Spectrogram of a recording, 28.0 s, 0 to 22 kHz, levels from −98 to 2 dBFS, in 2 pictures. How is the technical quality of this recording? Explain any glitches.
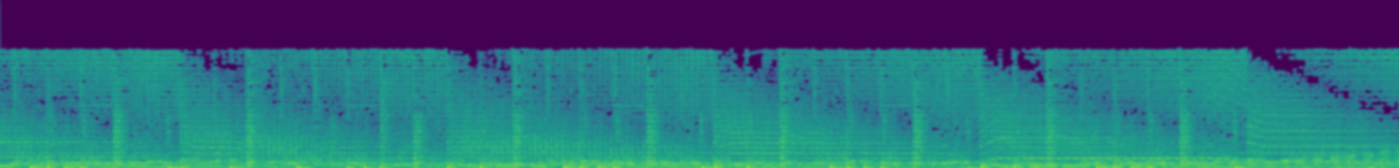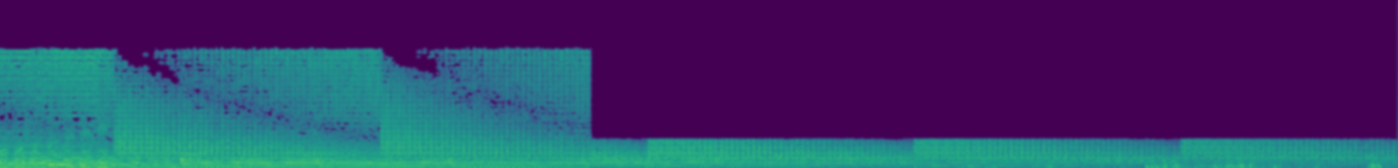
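The recording is clean up to 19.89 s, then the sound turns dull and boxy to the end, which is most likely the input switching to a poorer device, such as a second microphone or a headset's call profile. From that point nothing is heard above about 3.8 kHz, and a faint new background noise appears well below the signal. The switch itself is seamless, with no gap and roughly unchanged loudness. That new noise floor, with its different character, separates a device change from a simple low-pass filter or codec bandwidth drop.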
